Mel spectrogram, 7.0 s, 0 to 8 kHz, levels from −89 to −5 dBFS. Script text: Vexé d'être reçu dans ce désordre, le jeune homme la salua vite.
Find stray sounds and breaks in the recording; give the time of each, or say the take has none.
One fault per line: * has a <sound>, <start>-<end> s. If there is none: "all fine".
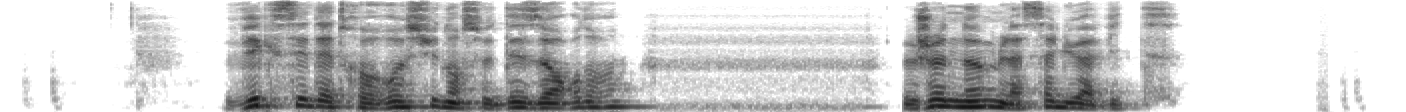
all fine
